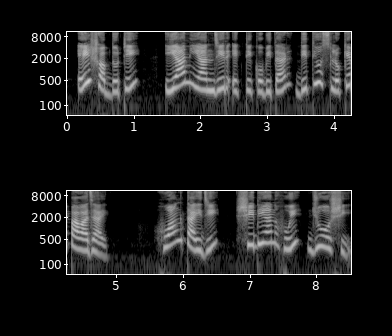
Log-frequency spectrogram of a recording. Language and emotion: Bengali, neutral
